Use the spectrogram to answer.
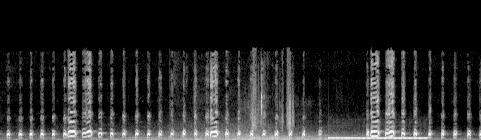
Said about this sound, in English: yeah, a lot of chickens.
